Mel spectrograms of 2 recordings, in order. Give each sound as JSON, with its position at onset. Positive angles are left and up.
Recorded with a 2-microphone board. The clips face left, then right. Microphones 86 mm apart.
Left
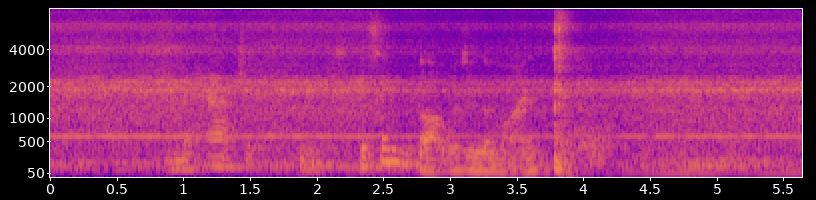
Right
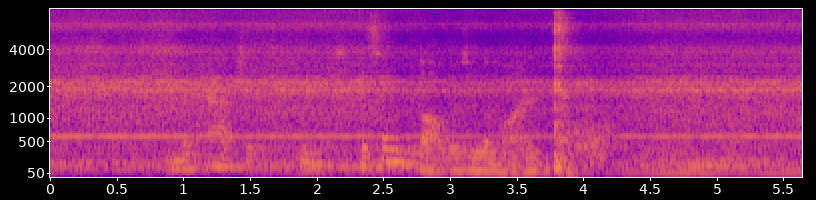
{"t": 0.9, "sound": "a man speaking", "side_deg": 15, "distance_m": 4.5}
{"t": 2.3, "sound": "a man speaking", "side_deg": 55, "distance_m": 3.5}
{"t": 3.8, "sound": "a gunshot", "side_deg": 45, "distance_m": 6.0}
